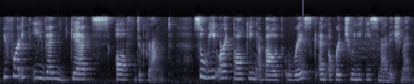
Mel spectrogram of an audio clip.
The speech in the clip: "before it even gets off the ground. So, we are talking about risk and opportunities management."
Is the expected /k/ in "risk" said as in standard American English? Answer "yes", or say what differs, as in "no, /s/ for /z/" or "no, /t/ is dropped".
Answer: yes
